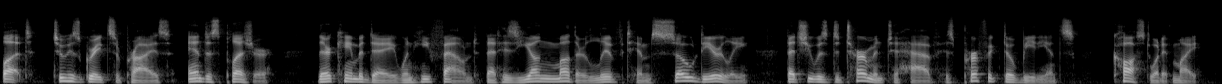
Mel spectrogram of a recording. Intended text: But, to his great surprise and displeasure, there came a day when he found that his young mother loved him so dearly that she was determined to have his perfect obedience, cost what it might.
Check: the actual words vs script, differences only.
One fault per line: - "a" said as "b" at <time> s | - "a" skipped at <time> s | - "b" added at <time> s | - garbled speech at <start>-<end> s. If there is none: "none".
- "loved" said as "lived" at 5.9 s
